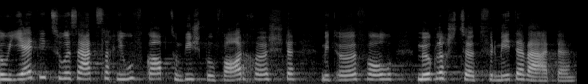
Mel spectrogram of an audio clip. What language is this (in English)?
Swiss German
